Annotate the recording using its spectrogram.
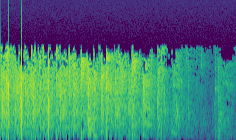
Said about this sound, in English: Let's give the Lord Jesus Christ a round of applause for what he has done for us.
